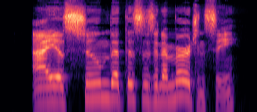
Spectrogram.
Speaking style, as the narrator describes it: he asked dryly

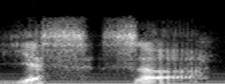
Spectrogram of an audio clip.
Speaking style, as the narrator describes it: said Jeeves in a low, cold voice, as if he'd been bitten in the leg by a personal friend

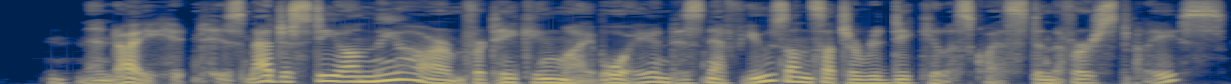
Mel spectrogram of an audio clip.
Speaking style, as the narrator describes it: muttered Kiefer

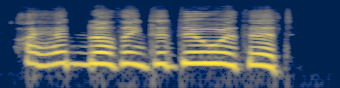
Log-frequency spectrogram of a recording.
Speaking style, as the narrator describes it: She cried energetically

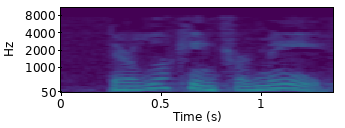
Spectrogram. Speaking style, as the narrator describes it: Jimmy whispered and said

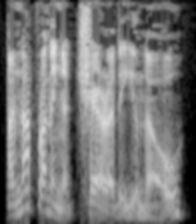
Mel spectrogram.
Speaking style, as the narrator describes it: Mark returned irritably

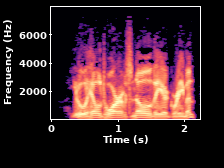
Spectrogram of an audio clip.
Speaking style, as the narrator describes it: the driver growled deep in his throat

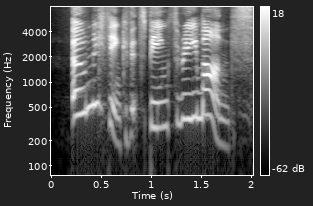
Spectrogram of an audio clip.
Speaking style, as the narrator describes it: cried

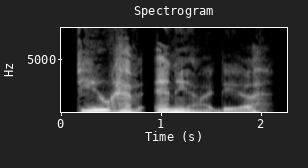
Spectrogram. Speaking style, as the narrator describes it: sighed Mira

